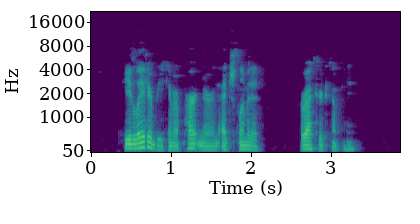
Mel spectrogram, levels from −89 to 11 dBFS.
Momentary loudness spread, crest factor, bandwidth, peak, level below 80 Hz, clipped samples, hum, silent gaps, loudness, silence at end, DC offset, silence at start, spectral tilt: 15 LU; 22 dB; 7.6 kHz; -2 dBFS; -56 dBFS; under 0.1%; none; none; -22 LUFS; 0.6 s; under 0.1%; 0.4 s; -6.5 dB/octave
